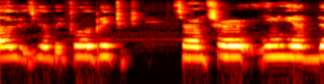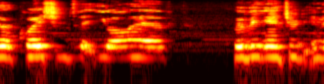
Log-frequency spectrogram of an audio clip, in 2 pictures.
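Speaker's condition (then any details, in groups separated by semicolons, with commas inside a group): Cerebral palsy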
